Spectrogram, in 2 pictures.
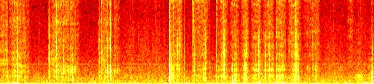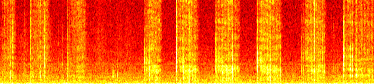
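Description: Long pink nails scratch and tap a solid, unwrapped dark chocolate bar with a scored square pattern, leaving chocolate residue on the nail tips. Bursts of bright, dry scratching alternate with short, quiet taps over a steady low hum.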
